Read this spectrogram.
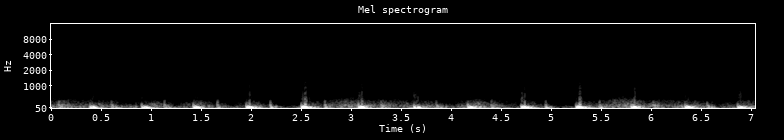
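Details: Steady, regular heartbeat at about 110 beats a minute, heard through a stethoscope as a male auscultates his own heart after a workout set: fast but normal heartbeat after exercise.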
